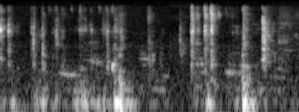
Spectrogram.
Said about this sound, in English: I go in and I start typing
